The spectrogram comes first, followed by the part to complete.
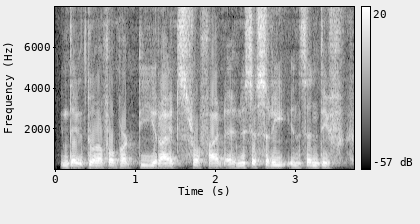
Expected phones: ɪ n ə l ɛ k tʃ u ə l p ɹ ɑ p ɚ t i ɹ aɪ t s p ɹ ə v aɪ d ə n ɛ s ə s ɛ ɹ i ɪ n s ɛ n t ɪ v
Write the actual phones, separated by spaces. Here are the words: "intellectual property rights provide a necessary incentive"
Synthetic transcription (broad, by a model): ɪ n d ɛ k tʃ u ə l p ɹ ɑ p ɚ t i ɹ aɪ t s p ɹ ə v aɪ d ə n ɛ s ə s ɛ ɹ i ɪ n s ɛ n t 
